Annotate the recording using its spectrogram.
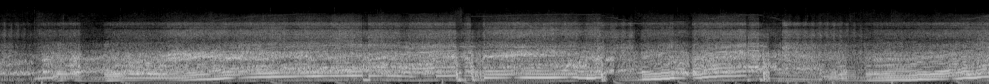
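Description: A car engine revs and whines, rising and falling as the gears shift.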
